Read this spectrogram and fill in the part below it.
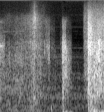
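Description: Heavy blows land in a close fight.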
